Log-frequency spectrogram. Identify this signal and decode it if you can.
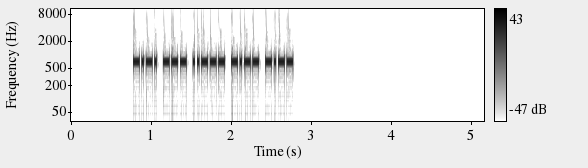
Morse code, heard as a keyed tone, about 41 wpm, 700 Hz. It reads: CO2YY
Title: DXCC-100 Call Signs - 5 Characters - Repeated 3x - 45wpm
